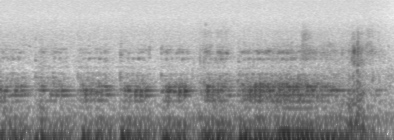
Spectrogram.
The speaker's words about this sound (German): Einer meiner Lieblingsrufe ist das Grollen der männlichen Elefanten während der Brunst, wenn sie aggressiv und sexuell erregt sind. Und da geht es darum zu sagen, ich bin bereit zur Paarung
